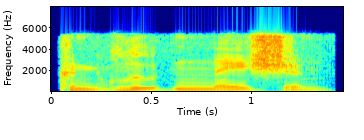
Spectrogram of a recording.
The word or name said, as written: conglutination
